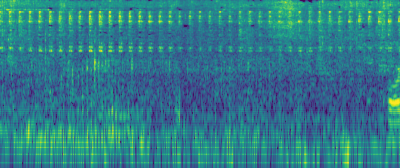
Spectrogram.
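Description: City street ambience: a steady low rumble of road traffic passing close by, with no single event standing out.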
